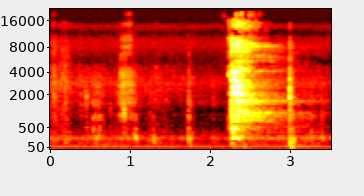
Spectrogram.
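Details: Adult's evening asthma cough after walking and running outside in the rain, breathing quite intense, inhaler used during the recording.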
